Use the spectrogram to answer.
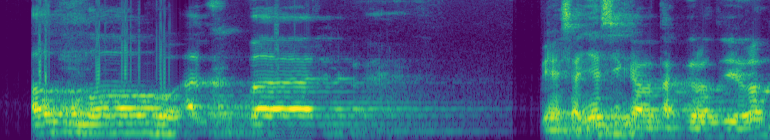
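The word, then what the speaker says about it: الله أكبر: Dan juga tidak boleh ketika kita mengucapkan takbiratul ihram itu memanjangkan huruf bnya. Allahu Akbar.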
